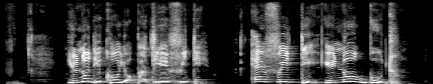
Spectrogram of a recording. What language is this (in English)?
Nigerian Pidgin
